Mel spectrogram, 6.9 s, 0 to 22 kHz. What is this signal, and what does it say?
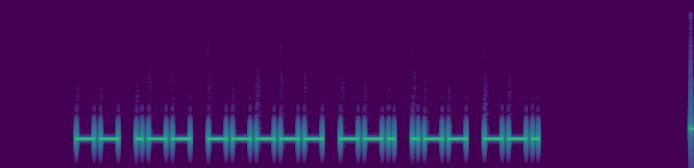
Morse code, heard as a keyed tone, about 20 wpm, 700 Hz. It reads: MW0GWG
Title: 2023 POTA Activator Call Signs - 20wpm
